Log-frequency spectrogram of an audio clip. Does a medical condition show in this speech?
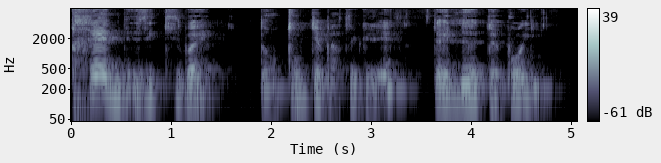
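Yes: primary progressive multiple sclerosis.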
